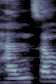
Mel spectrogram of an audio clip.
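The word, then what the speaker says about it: handsome: गए आप लोग ठीक है तो डी यहां साइलेंट होता है हैंडसम पढ़ा जाता है।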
